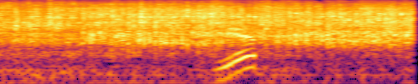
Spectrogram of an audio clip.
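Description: Battery-powered TrackMaster Ferdinand toy locomotive running steadily along plastic track, its small motor and gears whirring with a rattle of wheels and wagons.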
